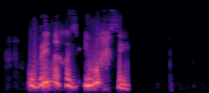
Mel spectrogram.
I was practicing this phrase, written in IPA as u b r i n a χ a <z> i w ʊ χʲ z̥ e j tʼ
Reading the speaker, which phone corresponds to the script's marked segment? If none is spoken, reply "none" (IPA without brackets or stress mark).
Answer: z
